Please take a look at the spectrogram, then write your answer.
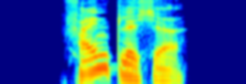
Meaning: inflection of feindlich: 1. strong/mixed nominative/accusative feminine singular 2. strong nominative/accusative plural 3. weak nominative all-gender singular
- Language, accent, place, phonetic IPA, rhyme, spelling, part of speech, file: German, Germany, Berlin, [ˈfaɪ̯ntlɪçə], -aɪ̯ntlɪçə, feindliche, adjective, De-feindliche.ogg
